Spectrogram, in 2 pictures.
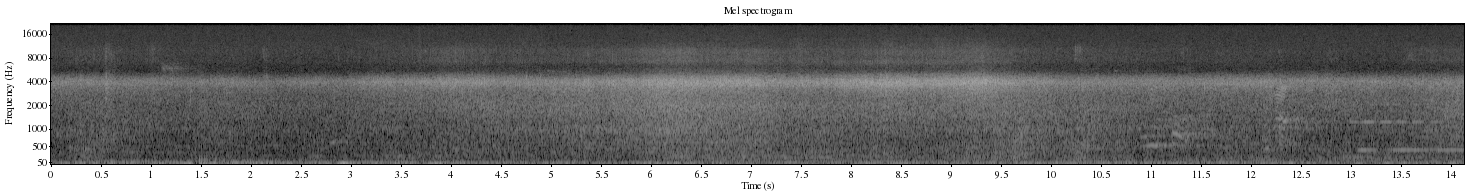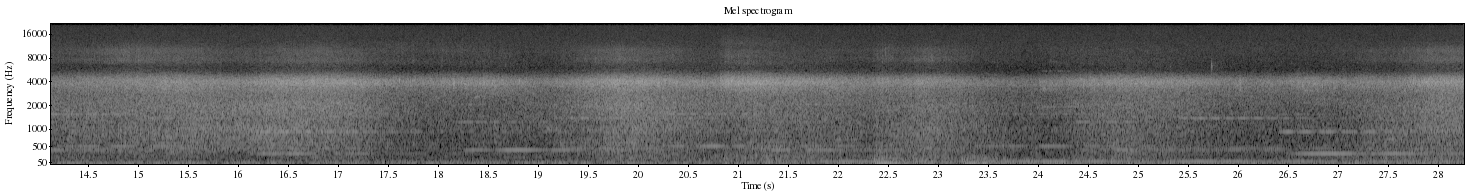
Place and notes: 馬祖村, Nangan Township - In front of the temple
Sound of the waves, In front of the temple, Chicken sounds
連江縣, 福建省 (Fujian), Mainland - Taiwan Border, 15 October 2014, 08:18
